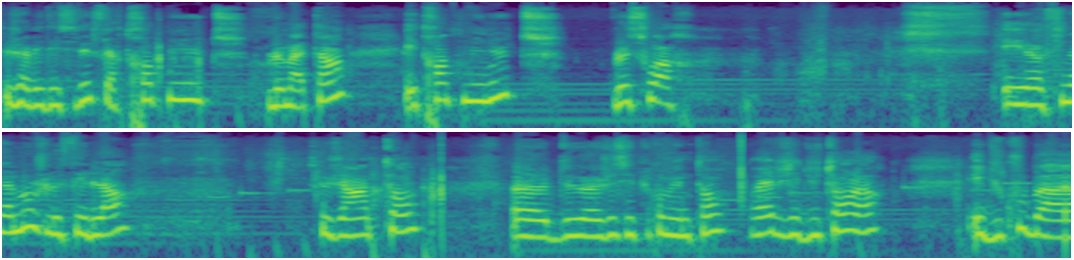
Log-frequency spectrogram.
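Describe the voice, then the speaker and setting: A woman's voice: fairly high pitch, a little mellow. A young woman chatting casually to camera in a vlog, full of fillers and restarts. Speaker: vlogger.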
